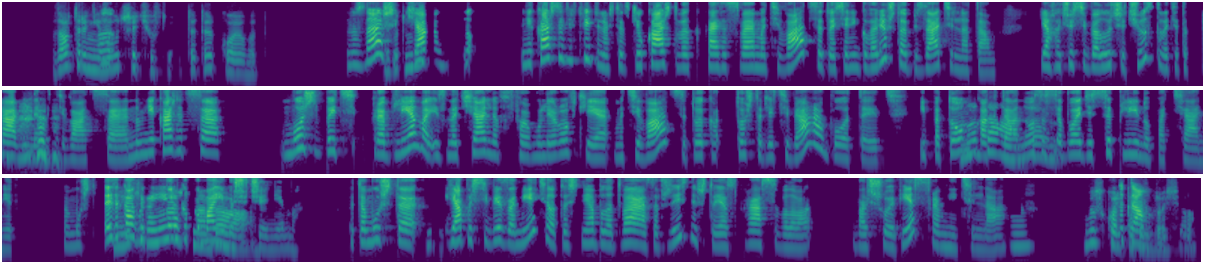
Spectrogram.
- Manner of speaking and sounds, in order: tapping; chuckle; other background noise
- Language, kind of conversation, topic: Russian, podcast, Что для тебя важнее — дисциплина или мотивация?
